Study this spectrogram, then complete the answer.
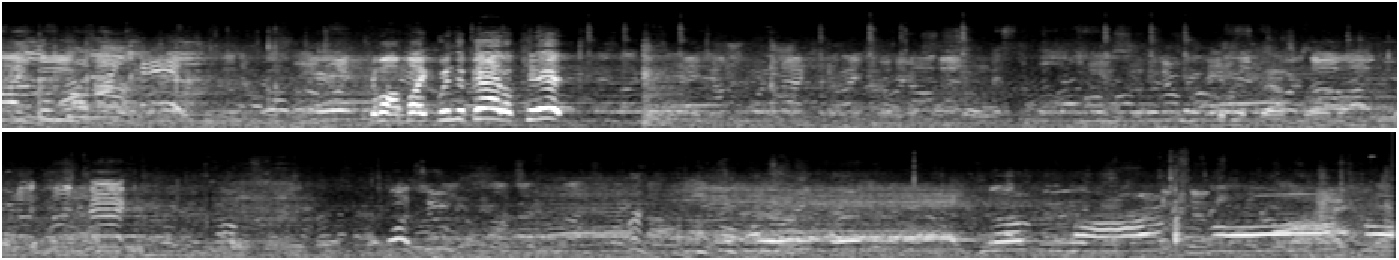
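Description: A crowd of men and boys chatters and calls out from the sidelines outdoors.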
